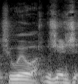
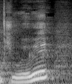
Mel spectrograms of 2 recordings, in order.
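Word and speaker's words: Tshiwewe: Chiwewe ou Chiwewa? Excuse-moi d'avoir mal prononcé son nom, Chiwewe.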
